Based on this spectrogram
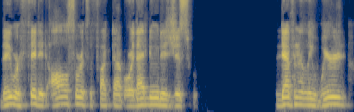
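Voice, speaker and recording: A man's voice: medium pitch, fairly even intonation, moderate pace. A man hosting his own show, ranting casually in an exasperated way, full of swearing and restarts. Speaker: podcast host. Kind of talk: casual solo rant.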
